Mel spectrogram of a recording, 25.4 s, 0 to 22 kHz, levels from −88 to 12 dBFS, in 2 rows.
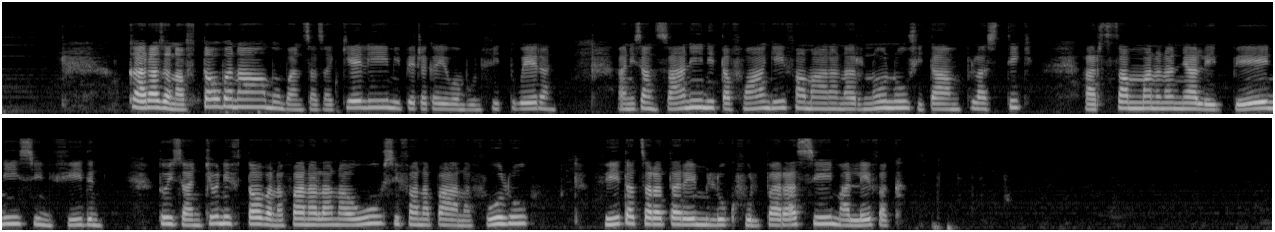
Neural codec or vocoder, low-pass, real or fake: none; 9.9 kHz; real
